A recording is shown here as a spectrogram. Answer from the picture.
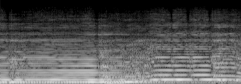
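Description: Double bass with gut strings played with the bow: sustained low notes, one sliding up in pitch about one and a half seconds in.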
